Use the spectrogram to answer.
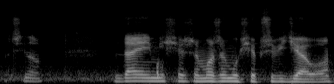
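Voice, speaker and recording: A man's voice: a little high, flat delivery, moderate pace, fairly bright tone, slight background noise. A man playing a tabletop role-playing game, speaking casually in character.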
